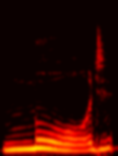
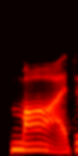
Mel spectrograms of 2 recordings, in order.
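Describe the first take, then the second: First: Mood with a rounded, front-of-mouth vowel, laughing; forward English vowel. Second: Mod said mahd, vowel in the middle of the mouth; American mod. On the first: Mocking the English Maud as forward and round. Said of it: "so far forward". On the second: Explaining how Americans say Maud, middle-of-mouth vowel. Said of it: "that's how we would say it in America". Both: Shown as a demonstration.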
